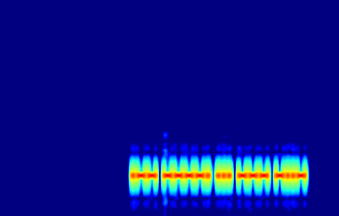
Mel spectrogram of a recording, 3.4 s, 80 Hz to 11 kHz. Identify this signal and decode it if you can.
Morse code, heard as a keyed tone, about 41 wpm, 700 Hz. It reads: W9SOX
